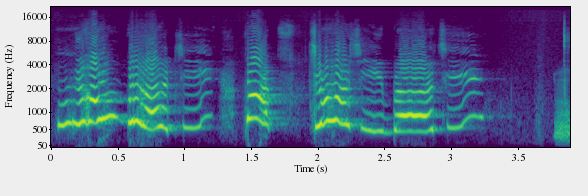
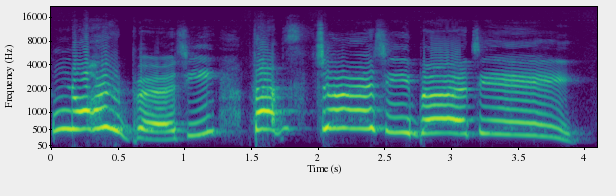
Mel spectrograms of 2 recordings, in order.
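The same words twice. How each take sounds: First: It is said in a put-on grandma voice. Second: It is said in the reader's normal voice.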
